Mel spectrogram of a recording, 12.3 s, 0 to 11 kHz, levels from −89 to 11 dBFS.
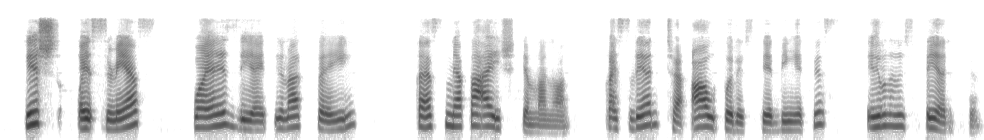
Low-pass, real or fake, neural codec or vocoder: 7.2 kHz; fake; codec, 16 kHz, 0.5 kbps, FunCodec, trained on LibriTTS, 25 frames a second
